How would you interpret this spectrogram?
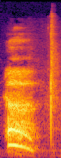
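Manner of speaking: quick startled intake of breath; sharp real gasp. Real, not acted. Reader spotting the cat eating something, startled gasp. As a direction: gasp in sudden alarm.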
